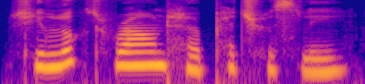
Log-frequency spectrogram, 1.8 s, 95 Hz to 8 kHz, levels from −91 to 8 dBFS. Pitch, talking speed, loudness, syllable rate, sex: 230 Hz, 165 wpm, -17 LUFS, 4.8 syllables/s, female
